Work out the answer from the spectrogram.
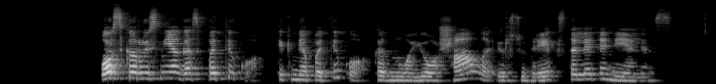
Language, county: Lithuanian, Kaunas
